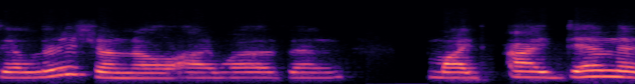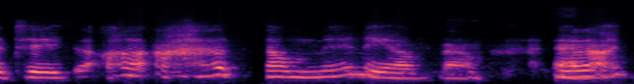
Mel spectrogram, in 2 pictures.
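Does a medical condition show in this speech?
Yes: speech impediment; speech impediment after stroke; about 2 years since stroke; possibly a bit slower than before, needs extra time to speak.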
